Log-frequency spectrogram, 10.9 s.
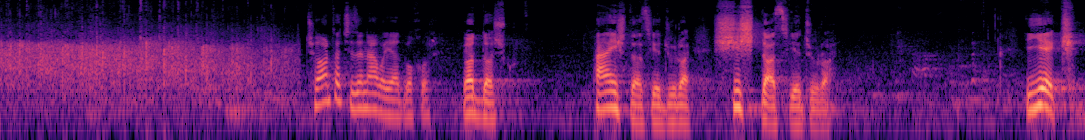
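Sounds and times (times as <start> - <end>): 
audience clapping: 0.0 - 3.0
speech: 3.1 - 5.2, 6.0 - 8.4, 10.3 - 10.8.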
